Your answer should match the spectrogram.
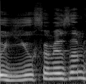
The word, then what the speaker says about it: euphemism: it's a euphemism so euphemism has four syllables a lot of four syllable words in our list today so our first syllable is you with that moving ooh sounds that we saw earlier the second syllable is so f schwa then the third syllables mitt with a lacks a and then our final syllable is Z schwa M ISM euphemism the next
